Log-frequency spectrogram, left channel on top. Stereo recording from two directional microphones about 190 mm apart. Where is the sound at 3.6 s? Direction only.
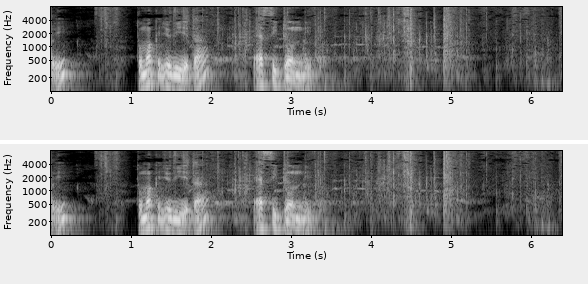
10° left (ahead or behind).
